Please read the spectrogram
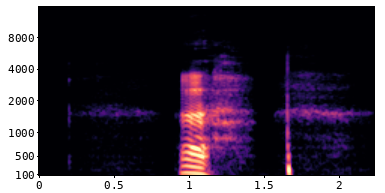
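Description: A short sighing "uh" about a second in, falling in pitch and trailing off into breath, followed by a single faint click; otherwise the line is almost silent.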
